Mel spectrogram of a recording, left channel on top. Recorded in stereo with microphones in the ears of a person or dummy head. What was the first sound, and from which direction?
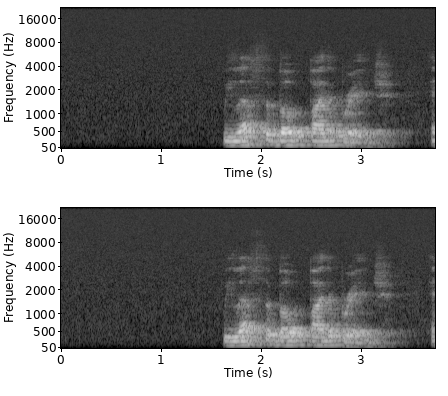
A man speaking, 10° right (ahead or behind).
